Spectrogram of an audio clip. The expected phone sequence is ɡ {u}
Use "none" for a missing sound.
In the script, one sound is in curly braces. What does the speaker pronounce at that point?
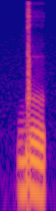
u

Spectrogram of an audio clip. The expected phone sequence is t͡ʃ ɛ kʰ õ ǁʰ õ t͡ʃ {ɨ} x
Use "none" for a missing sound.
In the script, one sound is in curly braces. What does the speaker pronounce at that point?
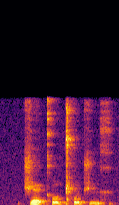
ɨ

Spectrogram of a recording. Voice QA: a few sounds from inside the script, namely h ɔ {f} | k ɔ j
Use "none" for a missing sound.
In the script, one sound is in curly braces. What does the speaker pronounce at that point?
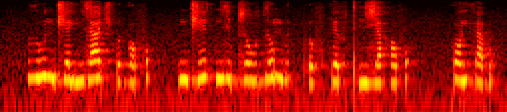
f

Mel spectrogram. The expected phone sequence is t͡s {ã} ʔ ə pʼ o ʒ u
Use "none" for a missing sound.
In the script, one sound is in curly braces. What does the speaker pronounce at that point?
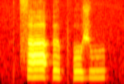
a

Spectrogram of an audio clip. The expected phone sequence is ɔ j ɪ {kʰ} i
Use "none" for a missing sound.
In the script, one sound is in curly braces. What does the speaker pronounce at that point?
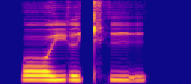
cʰ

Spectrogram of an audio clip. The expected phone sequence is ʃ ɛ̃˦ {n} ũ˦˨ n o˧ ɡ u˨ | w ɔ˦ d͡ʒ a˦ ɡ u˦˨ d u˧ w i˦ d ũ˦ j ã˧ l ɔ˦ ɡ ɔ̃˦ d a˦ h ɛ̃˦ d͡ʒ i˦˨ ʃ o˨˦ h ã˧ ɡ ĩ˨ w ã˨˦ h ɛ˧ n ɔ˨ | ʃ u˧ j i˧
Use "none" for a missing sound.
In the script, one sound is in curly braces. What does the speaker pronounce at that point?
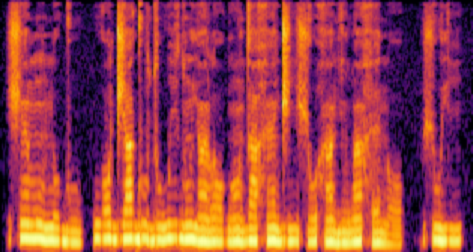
m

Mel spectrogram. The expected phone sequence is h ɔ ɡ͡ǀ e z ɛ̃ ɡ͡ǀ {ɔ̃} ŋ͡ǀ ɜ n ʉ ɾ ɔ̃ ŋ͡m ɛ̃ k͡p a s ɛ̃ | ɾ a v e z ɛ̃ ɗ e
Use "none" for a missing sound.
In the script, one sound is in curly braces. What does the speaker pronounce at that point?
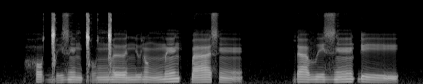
ɔ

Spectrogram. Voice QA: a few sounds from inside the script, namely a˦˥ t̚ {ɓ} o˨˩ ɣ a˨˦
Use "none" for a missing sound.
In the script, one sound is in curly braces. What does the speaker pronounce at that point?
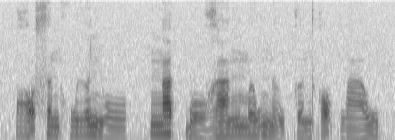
ɓ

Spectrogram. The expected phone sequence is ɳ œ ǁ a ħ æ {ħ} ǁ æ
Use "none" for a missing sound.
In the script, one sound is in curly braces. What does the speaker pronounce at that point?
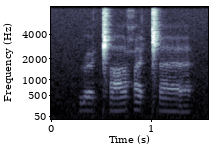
none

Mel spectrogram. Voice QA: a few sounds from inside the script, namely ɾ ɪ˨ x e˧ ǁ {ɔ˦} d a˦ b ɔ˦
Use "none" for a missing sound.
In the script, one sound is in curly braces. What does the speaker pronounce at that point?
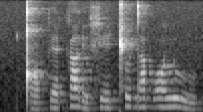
ʊ˦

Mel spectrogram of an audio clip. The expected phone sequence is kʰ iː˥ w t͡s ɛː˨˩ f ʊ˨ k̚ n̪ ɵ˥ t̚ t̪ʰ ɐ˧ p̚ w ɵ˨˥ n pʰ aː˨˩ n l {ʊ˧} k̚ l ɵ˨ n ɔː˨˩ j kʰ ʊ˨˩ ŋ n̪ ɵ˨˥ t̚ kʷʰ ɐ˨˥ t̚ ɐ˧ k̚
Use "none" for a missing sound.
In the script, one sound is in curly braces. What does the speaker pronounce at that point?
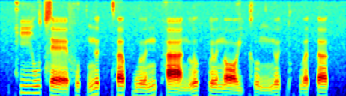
ʊ˧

